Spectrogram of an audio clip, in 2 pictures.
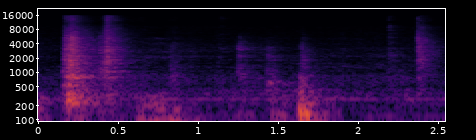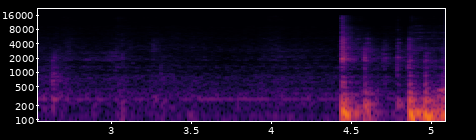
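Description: Kitchen cupboard being opened and rummaged through: scattered knocks and clatters of cookware as a strainer is fetched, the loudest knocks coming near the end.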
